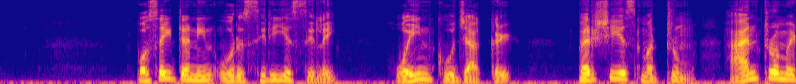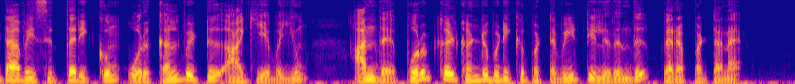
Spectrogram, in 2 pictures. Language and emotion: Tamil, neutral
